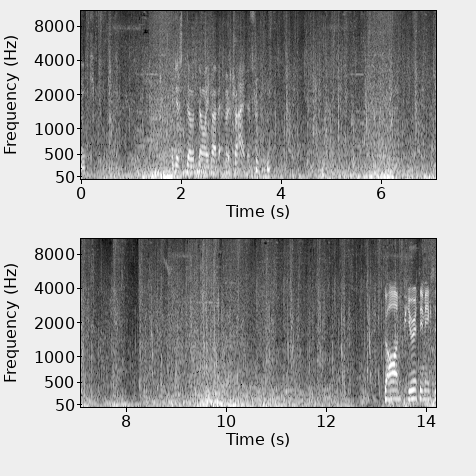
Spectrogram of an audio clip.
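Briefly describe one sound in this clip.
Swords swish and clash with combat effects.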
